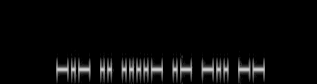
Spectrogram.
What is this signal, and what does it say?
Morse code, heard as a keyed tone, about 31 wpm, 700 Hz. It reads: KI4ADM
